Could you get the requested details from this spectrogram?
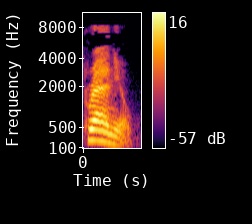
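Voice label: "granule", English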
